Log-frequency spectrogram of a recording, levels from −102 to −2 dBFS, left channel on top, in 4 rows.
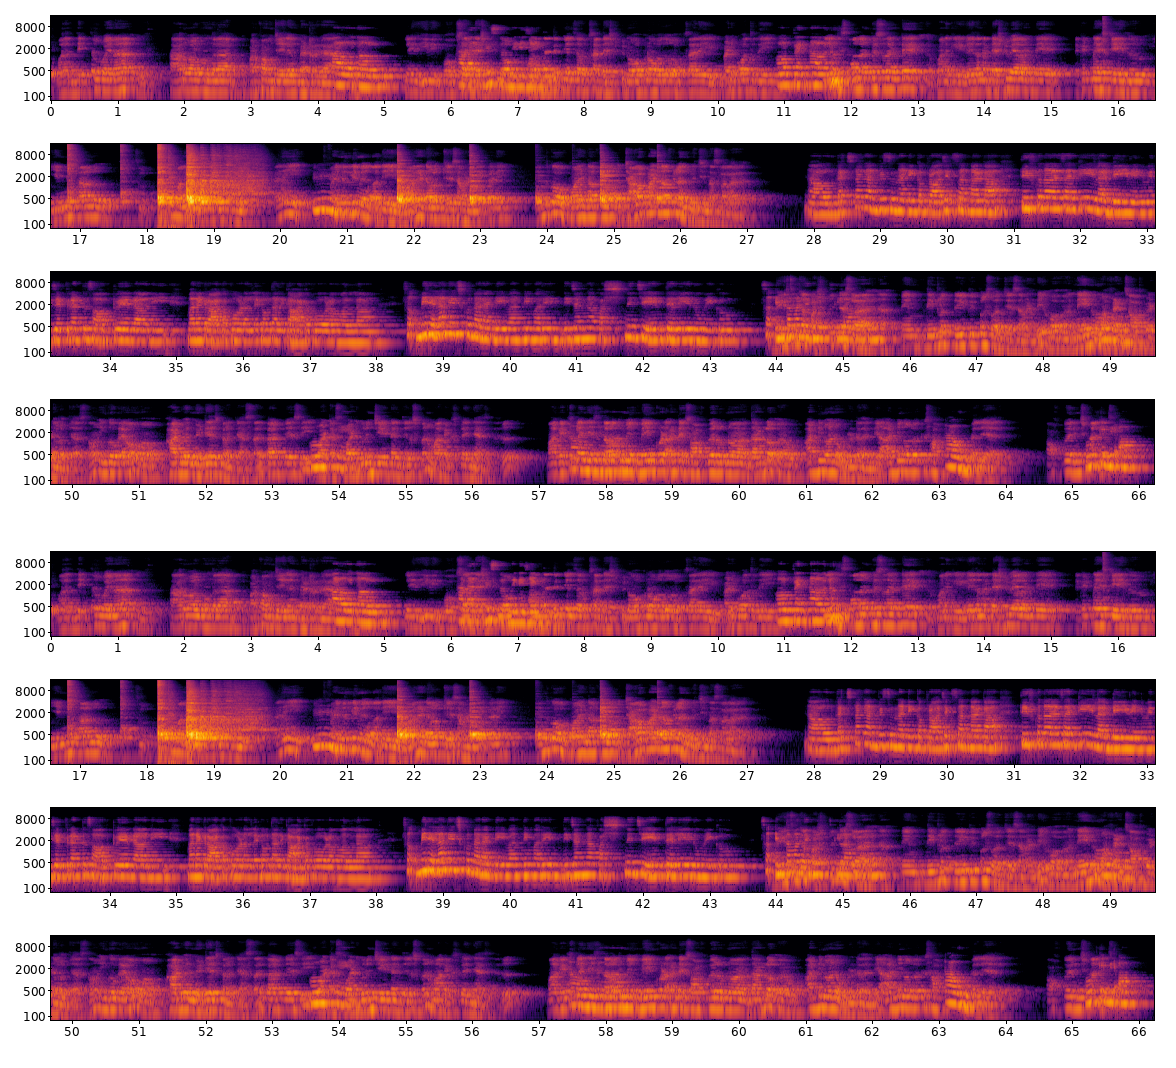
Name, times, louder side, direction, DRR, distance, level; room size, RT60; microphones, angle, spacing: voice 1, 0.1-1.5 1.8-4.3 5.3-10.8 11.6-15.0 15.4-17.4 17.9-19.5 19.9-20.3 20.7-23.4 23.8-27.0 43.9-56.6 57.1-63.0 63.5-63.9 64.6-65.6, left 1 dB, 30° left, -4 dB, 0.5 m, -37 dB
voice 2, 4.2-5.0 6.1-7.4 10.9-11.8 20.5-21.1 27.9-37.9 38.5-43.3 43.8-45.6 48.8-49.3 53.6-54.2 57.4-58.4 63.1-63.5 65.2-65.8, equal, 30° right, 1 dB, 0.6 m, -33 dB
sound 1, 15.8-15.9 16.8-16.9 17.6-17.7 18.2-20.1 21.8-22.0 22.8-23.0 23.8-24.0 24.4-24.5 24.8-25.1 25.7-25.9, left 1 dB, 5° left, 0.8 m, -24 dB
3.2 x 2.2 x 4.1 m, 0.97 s
head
